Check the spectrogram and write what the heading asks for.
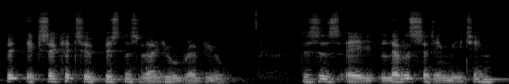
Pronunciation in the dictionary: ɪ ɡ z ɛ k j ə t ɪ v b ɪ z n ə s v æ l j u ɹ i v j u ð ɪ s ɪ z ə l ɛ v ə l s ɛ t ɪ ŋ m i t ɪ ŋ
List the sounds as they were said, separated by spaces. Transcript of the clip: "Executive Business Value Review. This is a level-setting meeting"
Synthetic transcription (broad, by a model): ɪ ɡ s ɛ k j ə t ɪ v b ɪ s n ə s v æ l j u ɹ i v j u ð ɪ s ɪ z ə l ɛ v ə l s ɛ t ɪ ŋ m i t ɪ ŋ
